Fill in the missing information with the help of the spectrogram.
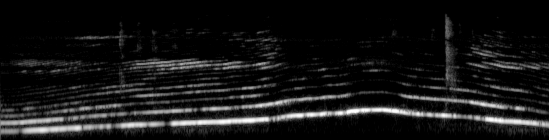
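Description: A woman's singing voice doing a vocal siren on "sung": one unbroken glide from low in her range up to a peak about four and a half seconds in, then sliding back down. It is a warm-up exercise to extend the range and smooth over the breaks between chest, mixed and head voice.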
